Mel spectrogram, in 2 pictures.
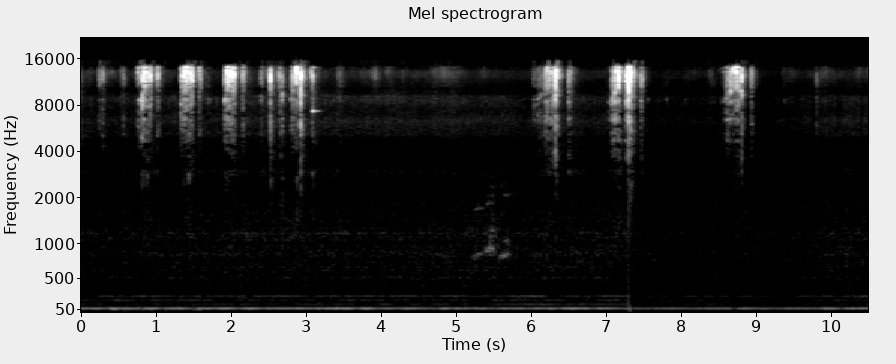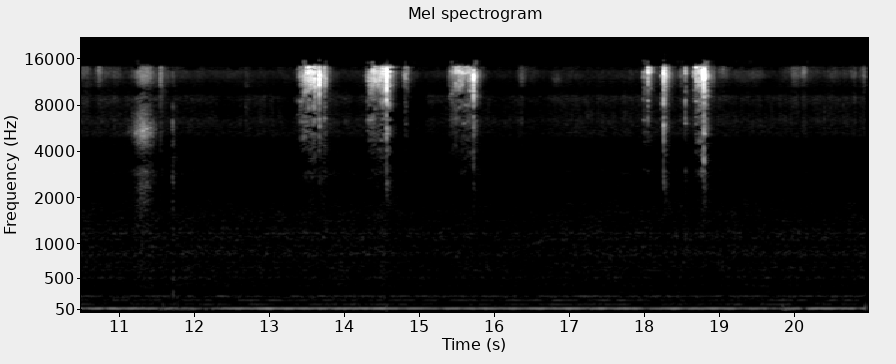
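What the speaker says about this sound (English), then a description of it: "And I'm going to cut it into 3 strips." Scissors snipping through fabric to cut strips, sharp crisp cuts in quick clusters with pauses between, close and fairly quiet over a low steady hum.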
